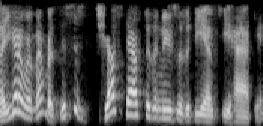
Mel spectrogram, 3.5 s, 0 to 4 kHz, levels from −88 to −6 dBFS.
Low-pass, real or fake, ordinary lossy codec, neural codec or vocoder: 3.6 kHz; fake; MP3, 24 kbps; codec, 16 kHz, 4 kbps, FunCodec, trained on Chinese and English, 50 frames a second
